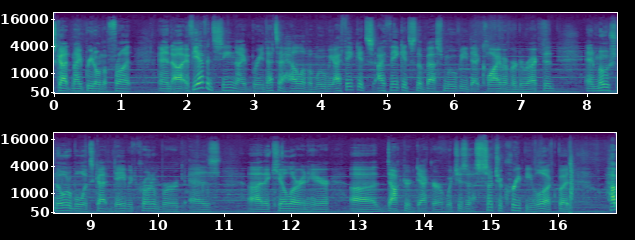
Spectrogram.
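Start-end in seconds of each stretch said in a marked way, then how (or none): none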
